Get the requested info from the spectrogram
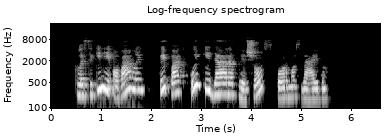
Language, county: Lithuanian, Tauragė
